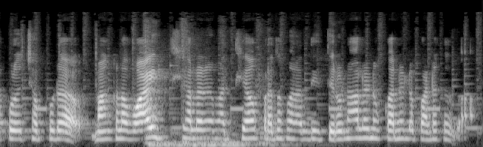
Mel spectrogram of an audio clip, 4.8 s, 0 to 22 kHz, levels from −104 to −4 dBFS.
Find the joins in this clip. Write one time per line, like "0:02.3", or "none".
none

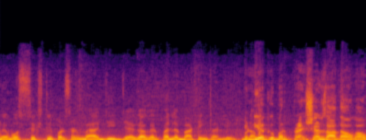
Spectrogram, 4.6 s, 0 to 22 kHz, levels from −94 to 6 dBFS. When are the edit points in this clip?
0:03.0

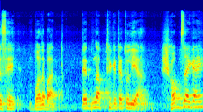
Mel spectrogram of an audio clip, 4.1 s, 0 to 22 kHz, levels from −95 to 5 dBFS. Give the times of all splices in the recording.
none

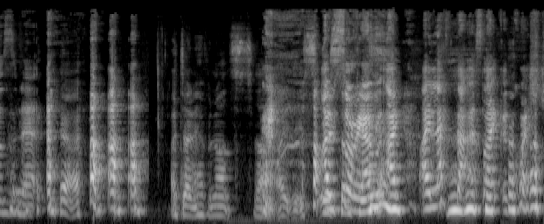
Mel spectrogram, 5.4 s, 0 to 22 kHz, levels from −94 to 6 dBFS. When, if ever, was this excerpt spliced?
0:01.5

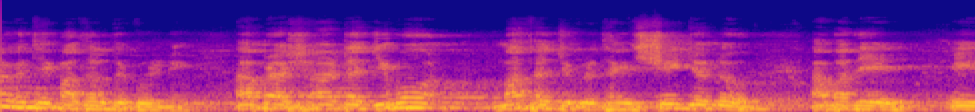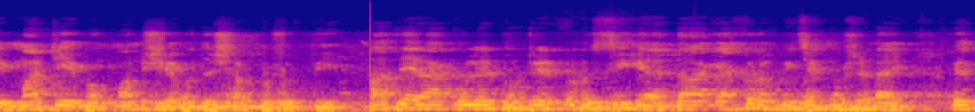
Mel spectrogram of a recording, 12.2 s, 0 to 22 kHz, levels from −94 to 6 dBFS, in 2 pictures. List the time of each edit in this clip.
0:08.3

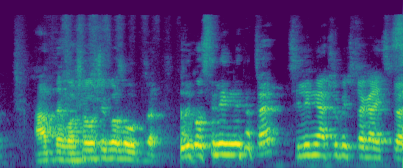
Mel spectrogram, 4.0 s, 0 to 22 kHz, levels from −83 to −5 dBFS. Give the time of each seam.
0:01.8

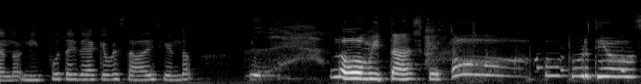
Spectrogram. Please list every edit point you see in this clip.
none

